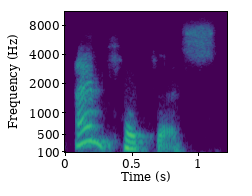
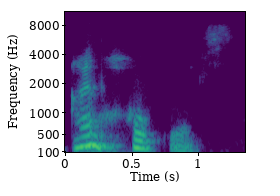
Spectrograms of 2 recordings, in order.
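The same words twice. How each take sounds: First: It sounds upright and almost ridiculous. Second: It sounds heavy and deflated.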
